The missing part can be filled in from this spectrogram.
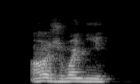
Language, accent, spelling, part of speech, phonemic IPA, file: French, Canada, enjoignit, verb, /ɑ̃.ʒwa.ɲi/, LL-Q150 (fra)-enjoignit.wav
- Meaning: third-person singular past historic of enjoindre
